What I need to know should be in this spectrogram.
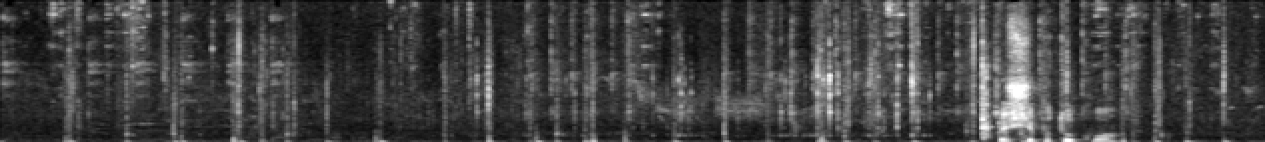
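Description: A horse's hooves clop steadily on a dirt path.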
